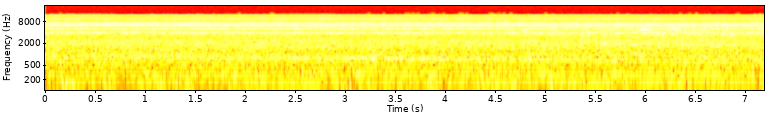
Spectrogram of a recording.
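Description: A train running on the rails: a steady rumble with faint, thin, steady tones above it.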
